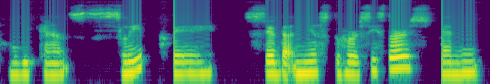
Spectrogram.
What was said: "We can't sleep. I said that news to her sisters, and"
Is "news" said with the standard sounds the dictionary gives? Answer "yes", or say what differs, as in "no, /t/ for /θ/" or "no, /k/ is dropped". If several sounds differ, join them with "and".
no, /s/ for /z/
